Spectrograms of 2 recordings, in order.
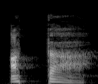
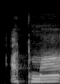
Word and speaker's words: আত্মা: এরপরে আমরা দেখতে পাচ্ছি আত্মা। অনেক সময় ভুলবশত আমরা আত্মা উচ্চারণ করে থাকি, যা ব্যাকরণ সিদ্ধ নয়।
